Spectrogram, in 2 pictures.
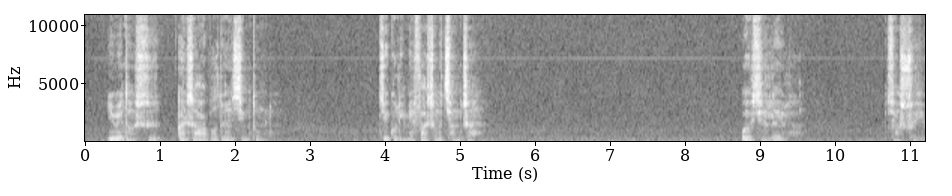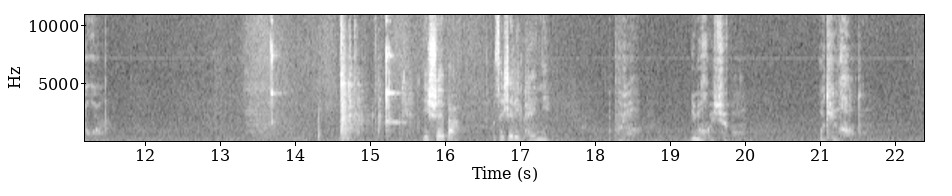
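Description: A young man speaks weakly and softly, close by.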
